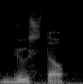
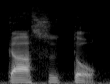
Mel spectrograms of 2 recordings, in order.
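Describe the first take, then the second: First: It is said in two syllables, goo-sto. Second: It is said in three syllables, ga-su-to. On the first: This is the original Spanish form. "the Spanish way" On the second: This is how it is said in Japanese. "But but they say ga"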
